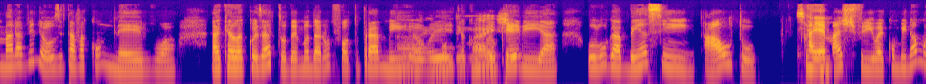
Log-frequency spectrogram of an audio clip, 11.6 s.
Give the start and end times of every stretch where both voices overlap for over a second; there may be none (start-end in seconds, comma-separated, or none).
4.9-6.4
